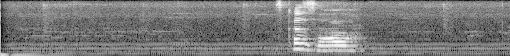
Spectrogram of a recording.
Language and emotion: Russian, sad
